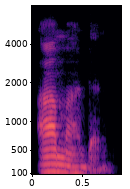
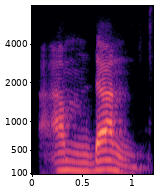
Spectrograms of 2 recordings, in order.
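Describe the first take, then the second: First: A vowel is heard between m and d. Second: No vowel is heard between m and d. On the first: The speaker calls it right. "ini dibacanya amadan" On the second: The speaker calls it wrong. "bukan amdan"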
